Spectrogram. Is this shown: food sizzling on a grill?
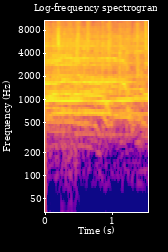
no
